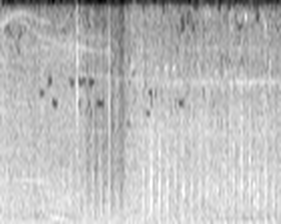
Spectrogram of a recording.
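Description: A helicopter flies in a competitive multiplayer shooter match while infantry parachute onto a roof, its rotor thrum steady and fairly loud, with faint gunfire-like crackle mixed in.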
